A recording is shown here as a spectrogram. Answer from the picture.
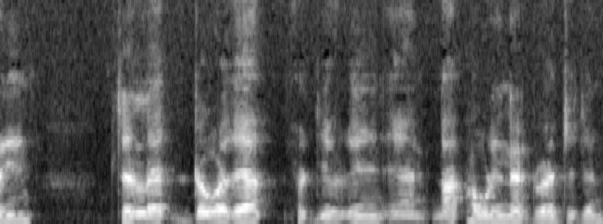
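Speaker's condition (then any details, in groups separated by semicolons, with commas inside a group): Facial paralysis; unclear speech, somewhat like stuttering but not stuttering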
